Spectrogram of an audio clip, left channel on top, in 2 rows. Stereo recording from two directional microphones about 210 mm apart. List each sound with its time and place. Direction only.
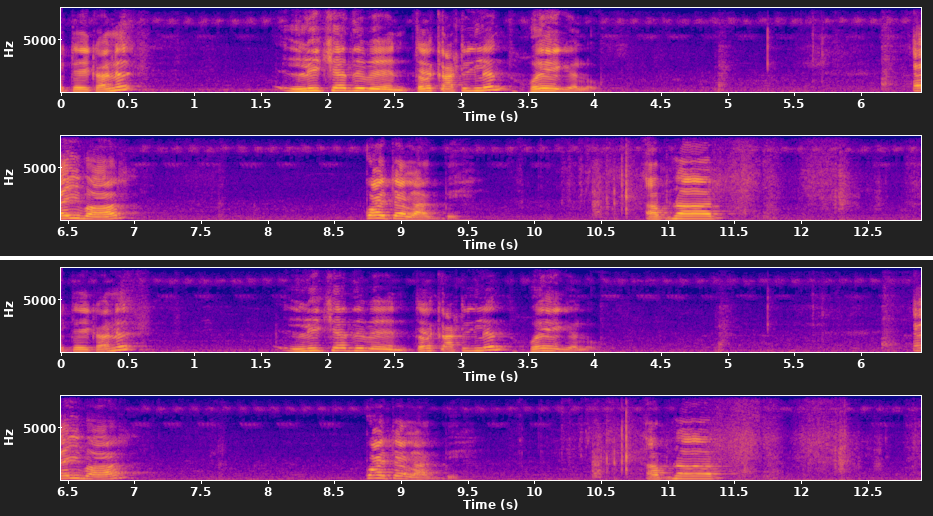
0.0 s speech: 50° left (ahead or behind)
1.7 s speech: 50° left (ahead or behind)
6.3 s speech: 40° left (ahead or behind)
8.7 s speech: 40° left (ahead or behind)
10.8 s speech: 45° left (ahead or behind)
